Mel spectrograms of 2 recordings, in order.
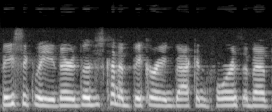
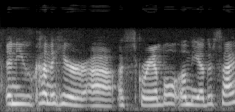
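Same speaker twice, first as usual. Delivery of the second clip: normal talking voice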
